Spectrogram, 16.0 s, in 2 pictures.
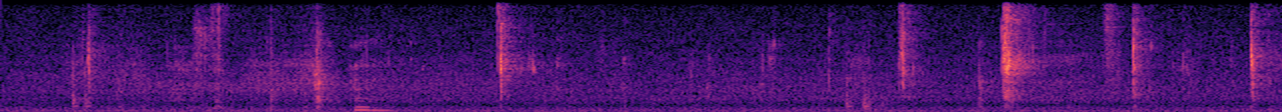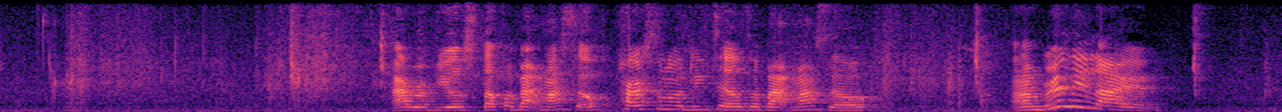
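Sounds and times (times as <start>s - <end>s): closed-mouth hum: 0.0s - 8.4s
person chewing and lip smacking: 0.4s - 8.4s, 15.4s - 15.6s.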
